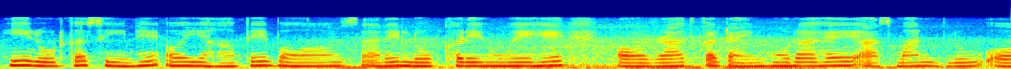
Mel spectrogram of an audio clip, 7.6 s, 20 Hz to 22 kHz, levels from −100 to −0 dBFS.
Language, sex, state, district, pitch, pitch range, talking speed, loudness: Hindi, female, Himachal Pradesh, Shimla, 215 Hz, 205-225 Hz, 190 wpm, -15 LUFS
